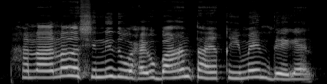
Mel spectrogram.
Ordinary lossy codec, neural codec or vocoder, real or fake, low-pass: none; vocoder, 44.1 kHz, 128 mel bands, Pupu-Vocoder; fake; none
